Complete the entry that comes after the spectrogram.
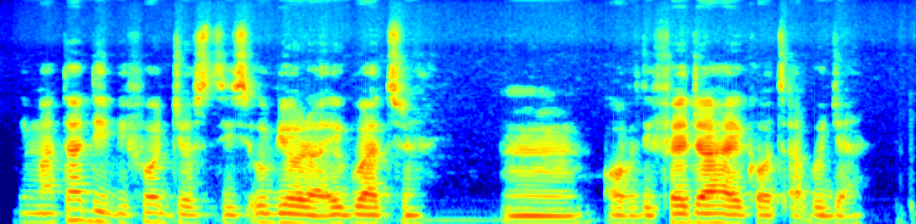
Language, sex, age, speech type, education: Nigerian Pidgin, male, 15-29, spontaneous, tertiary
